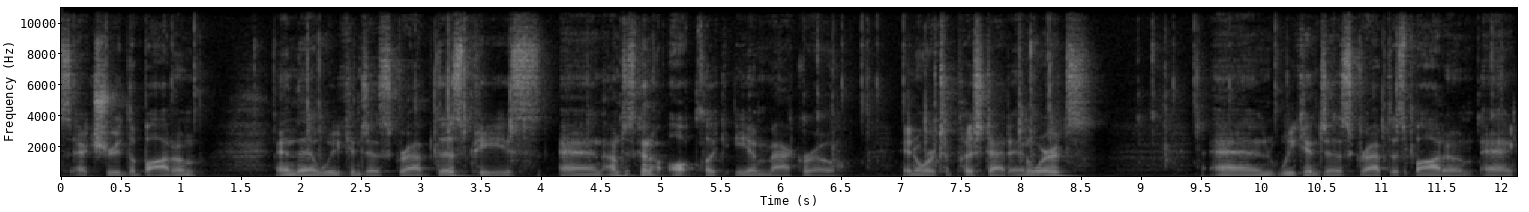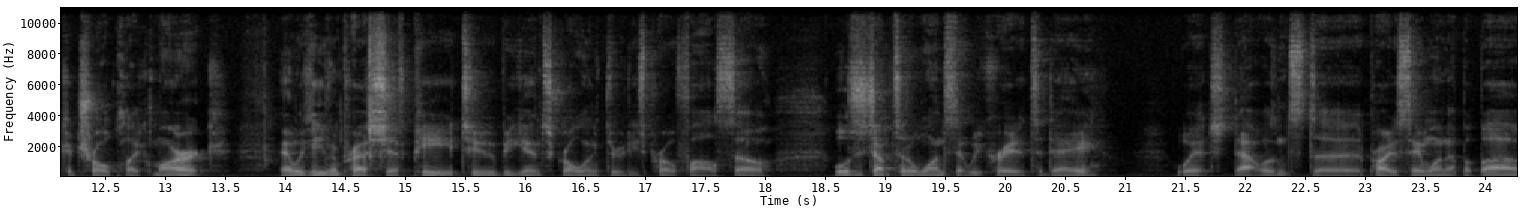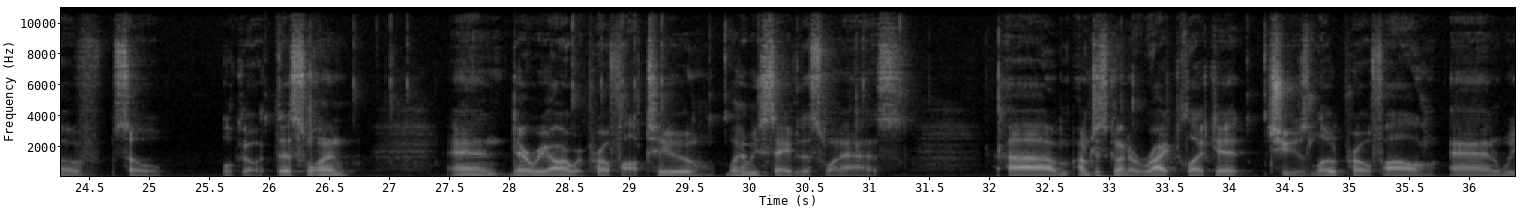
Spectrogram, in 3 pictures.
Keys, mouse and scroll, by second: 0.1 middle click, 0.9 middle click, 1.3-2.1 scroll up 2, 2.1 e, 2.8 right click, 3.2 z, 3.7 q, 4.6 alt+click, 6.5 middle click, 7.2 2, 7.5 alt+click, 8.0 g, 8.2 z, 9.0 click, 9.3 shift+middle click, 9.5 scroll down 2, 9.6 scroll up 1, 9.8 middle click, 10.6 alt+click, 11.0 q, 11.8 ctrl+click, 12.6-13.5 scroll up 9, 14.7 shift+p, 15.5 scroll up 2, 16.4-18.8 scroll up 17, 20.1-22.2 scroll up 2, 22.9 scroll up 1, 24.4-26.0 scroll down 1, 26.0 click, 26.5 scroll down 2, 26.7 middle click, 27.2 double middle click, 28.6 scroll down 2, 28.7 shift+scroll up 1, 28.8 shift+middle click, 29.0 scroll down 1, 29.7 click, 30.1 middle click, 33.1 ctrl+right click, 34.1 click, 35.1-36.3 scroll down 4.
